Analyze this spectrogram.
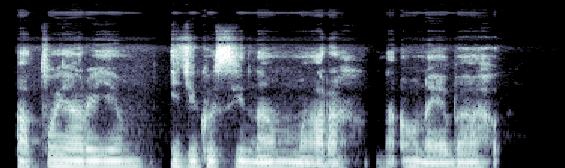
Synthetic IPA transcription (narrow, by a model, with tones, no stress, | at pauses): a˨tʊ˦ja˦ɾɪ˦ɣɪ˦m̩˦ | i˦d͡ʒi˦ɡo˦si˦na˨m̩˦ma˨ɾa̰˨ | na˨ʔɔ˦na˨e˦ba˦a˦ɦʊ˨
